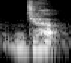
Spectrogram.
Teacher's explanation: Dja é uma consoante palatal, sonora, aspirada. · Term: com aspiração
